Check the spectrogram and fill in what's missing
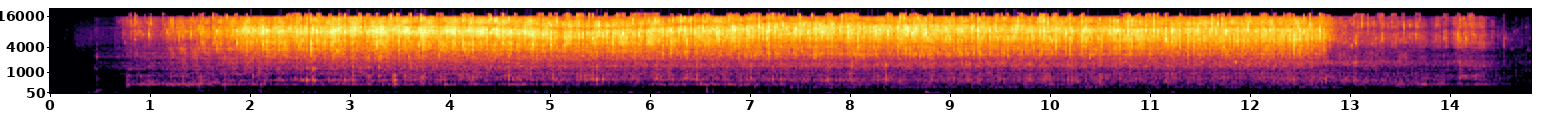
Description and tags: Robinet lent
A little bit of water from a tap recorded on DAT (Tascam DAP-1) with a Sennheiser ME66 by G de Courtivron.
